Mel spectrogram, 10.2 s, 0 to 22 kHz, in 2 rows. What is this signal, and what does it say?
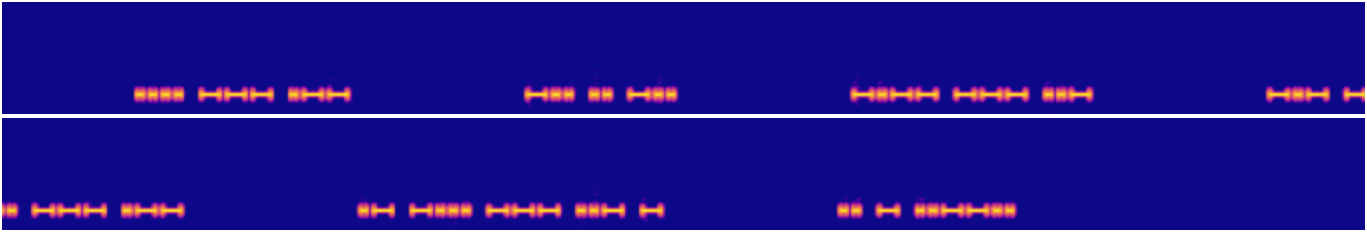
Morse code, heard as a keyed tone, about 50 wpm, 700 Hz. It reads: HOW DID YOU KNOW ABOUT IT?
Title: 4x Word-Spacing - Sentences from Top 100 Words - 50wpm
